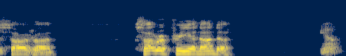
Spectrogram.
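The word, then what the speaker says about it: Sarvapriyananda: his name sorry about sarah priyanda yep sounds about right just yeah just break it down sarva priya nanda see just just break it into three sections sarva priya nanda sagar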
